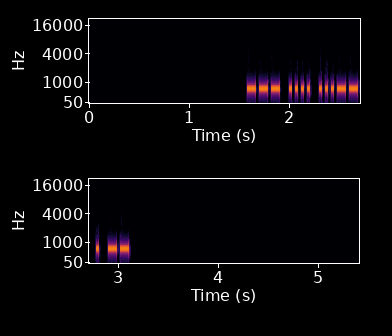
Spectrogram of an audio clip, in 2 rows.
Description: Morse code, heard as a keyed tone, about 40 wpm, 700 Hz. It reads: OH3EM
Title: DXCC-100 Call Signs - 5 Characters - Repeated 3x - 40wpm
